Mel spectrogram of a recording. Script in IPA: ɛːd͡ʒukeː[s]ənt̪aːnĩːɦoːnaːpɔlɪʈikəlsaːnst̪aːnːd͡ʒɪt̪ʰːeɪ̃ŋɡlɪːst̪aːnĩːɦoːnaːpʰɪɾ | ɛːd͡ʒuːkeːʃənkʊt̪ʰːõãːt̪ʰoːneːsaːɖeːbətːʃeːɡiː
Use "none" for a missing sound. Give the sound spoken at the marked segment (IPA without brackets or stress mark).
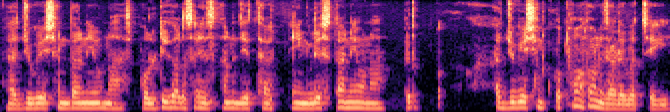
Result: ʃ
